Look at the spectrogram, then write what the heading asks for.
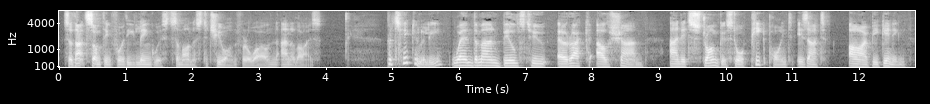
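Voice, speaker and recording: Irish man, low-pitched, formal and measured, analyst reading a prepared commentary. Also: a little mellow.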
